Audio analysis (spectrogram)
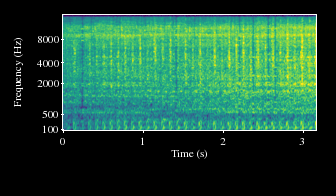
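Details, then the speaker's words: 1965 Chevy Monza go-kart with a newly fitted larger lawn mower engine, first run. The small single revs up crisply and evenly, pulses climbing smoothly with throttle, with no misses or rattles; healthy revving. "definitely like to have a little bit of gust on it R up sounds good I like"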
